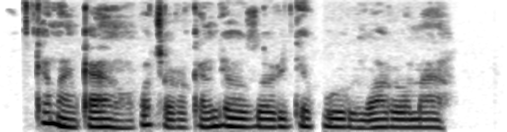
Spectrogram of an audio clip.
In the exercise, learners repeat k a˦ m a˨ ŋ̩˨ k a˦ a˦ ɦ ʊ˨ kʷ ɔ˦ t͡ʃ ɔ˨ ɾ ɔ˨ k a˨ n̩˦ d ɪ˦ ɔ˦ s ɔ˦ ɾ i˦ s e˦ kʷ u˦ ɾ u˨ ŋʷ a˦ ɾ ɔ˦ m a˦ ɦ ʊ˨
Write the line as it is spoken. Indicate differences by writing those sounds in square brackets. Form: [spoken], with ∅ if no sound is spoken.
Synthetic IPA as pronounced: k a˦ m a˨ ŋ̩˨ k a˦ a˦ ɦ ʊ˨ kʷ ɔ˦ t͡ʃ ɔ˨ ɾ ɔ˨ k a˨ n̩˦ d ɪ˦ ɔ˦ [z] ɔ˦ ɾ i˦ [t] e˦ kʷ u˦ ɾ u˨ ŋʷ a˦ ɾ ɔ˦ m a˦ ɦ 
